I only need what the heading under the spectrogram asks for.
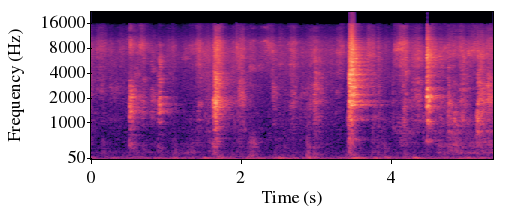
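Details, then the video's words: French Bulldog attacking a Catahoula while the dogs are home alone: harsh, broadband barks and snarling yelps in irregular bursts, about one loud outburst every second, with scuffling noise between them. "French Bulldog attacking Cattahoula"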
